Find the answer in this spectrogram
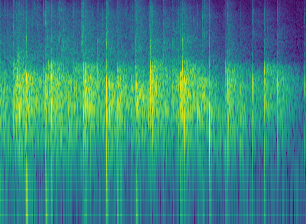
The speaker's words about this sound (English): So, yeah. Round of applause. It's exciting.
